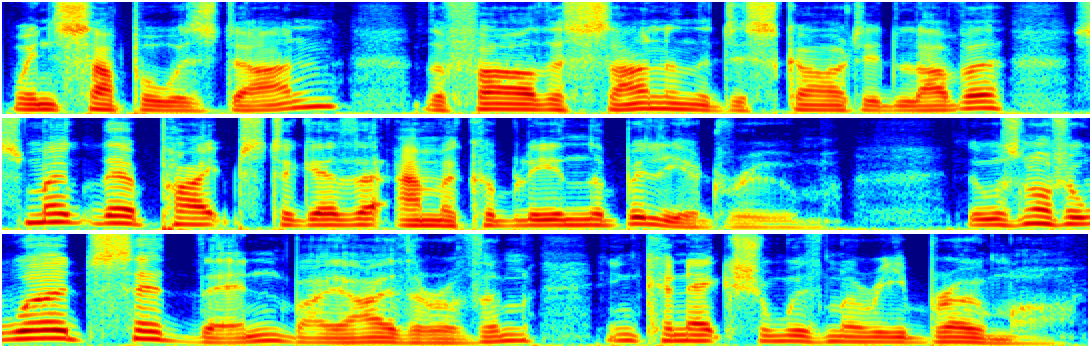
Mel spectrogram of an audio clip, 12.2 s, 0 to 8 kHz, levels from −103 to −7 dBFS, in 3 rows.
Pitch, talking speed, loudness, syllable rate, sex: 135 Hz, 175 wpm, -19 LUFS, 5.1 syllables/s, male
